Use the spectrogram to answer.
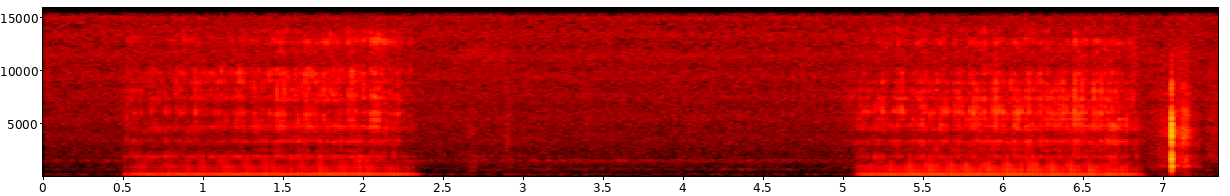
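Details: Male friend snoring loudly in sleep: two long, buzzing, rattling snores about four seconds apart with quiet between; regular snoring.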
